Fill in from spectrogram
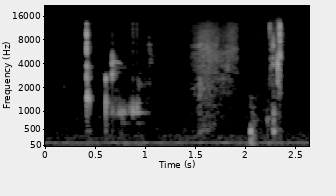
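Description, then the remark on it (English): Quiet mouth sounds of someone sipping hot coffee from a cup: a few lip smacks, a short airy slurp, then a soft swallow and a couple of wet clicks, with no talking. “I'm going to take a sip of my coffee, but just let that sink in.”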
